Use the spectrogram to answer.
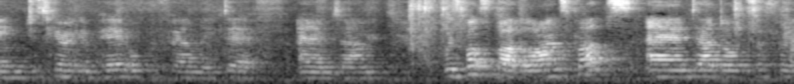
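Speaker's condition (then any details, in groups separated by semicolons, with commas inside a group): No condition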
